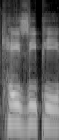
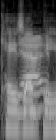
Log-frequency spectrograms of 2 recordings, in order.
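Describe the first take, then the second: First: The letters are said with an American pronunciation. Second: The letters are said with a non-American pronunciation. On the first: "go to the American half of my citizenship and call this guy"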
